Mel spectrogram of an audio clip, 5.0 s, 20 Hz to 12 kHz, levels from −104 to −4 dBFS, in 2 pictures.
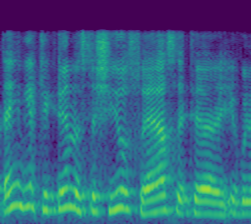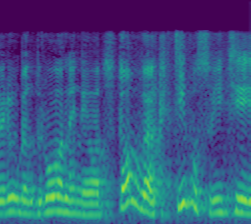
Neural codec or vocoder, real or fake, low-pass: codec, 16 kHz, 1 kbps, FunCodec, trained on Chinese and English, 50 frames a second; fake; 7.2 kHz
